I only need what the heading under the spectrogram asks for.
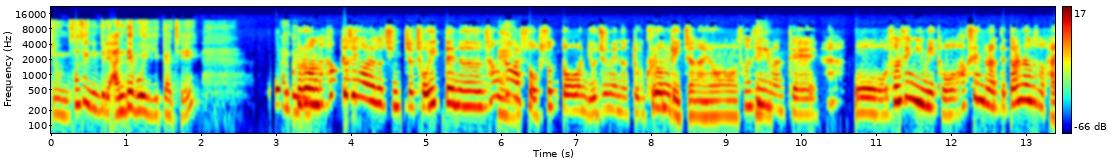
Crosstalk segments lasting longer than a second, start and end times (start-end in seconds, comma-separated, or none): none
